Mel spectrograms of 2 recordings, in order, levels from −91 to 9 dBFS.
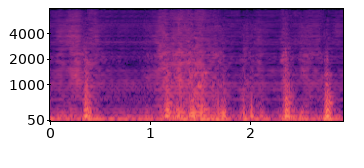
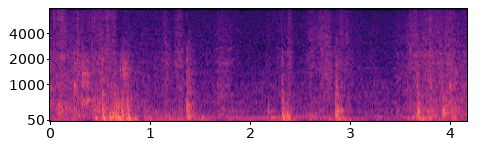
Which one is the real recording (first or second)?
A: second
